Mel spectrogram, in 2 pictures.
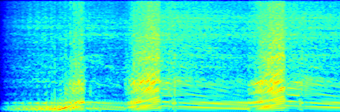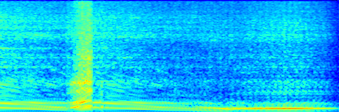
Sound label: Revving; Montreal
